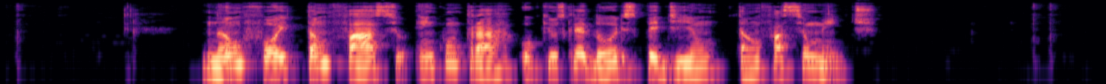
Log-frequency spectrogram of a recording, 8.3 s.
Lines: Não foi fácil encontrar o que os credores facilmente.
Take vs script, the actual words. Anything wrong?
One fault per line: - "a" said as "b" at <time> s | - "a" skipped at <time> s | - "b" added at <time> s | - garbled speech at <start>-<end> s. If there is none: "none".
- "tão" added at 2.2 s
- "pediam tão" added at 4.8 s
